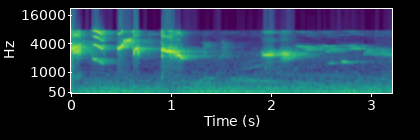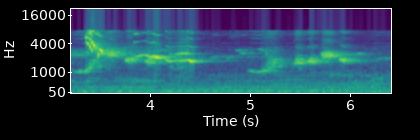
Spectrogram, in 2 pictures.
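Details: Lively Oriental magpie-robin song, meant to spur captive birds to sing: an opening cluster of sharp chirps, then clear drawn-out whistles and slurred phrases with gaps between them.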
